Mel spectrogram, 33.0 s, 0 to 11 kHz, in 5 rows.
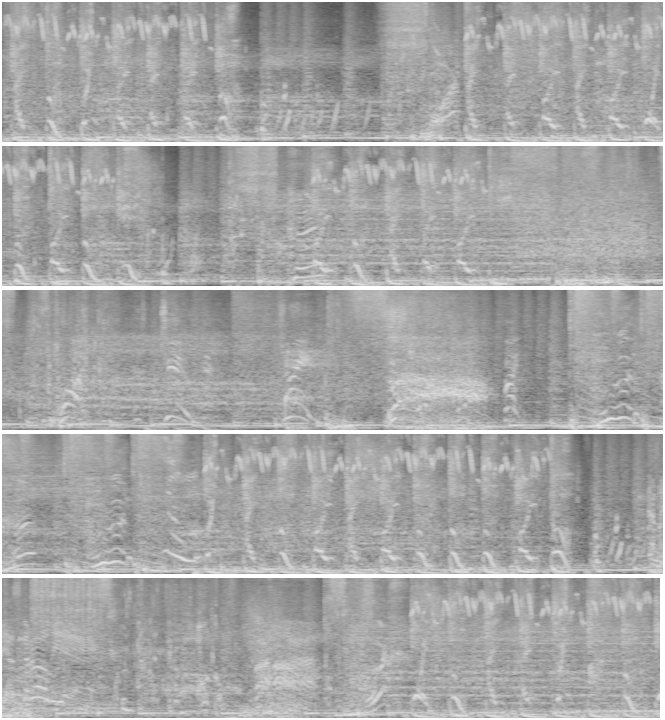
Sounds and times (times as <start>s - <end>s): Music: 0.0s - 33.0s
Speech: 13.6s - 15.4s, 16.0s - 16.4s, 17.0s - 18.4s, 19.1s - 21.9s, 26.3s - 27.6s.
